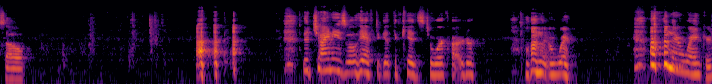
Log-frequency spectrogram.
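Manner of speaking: talking while cracking up, laughing through the words. Talking about how different things are now from how they were, laughing while talking. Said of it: "Sorry, I'm laughing".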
